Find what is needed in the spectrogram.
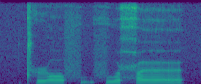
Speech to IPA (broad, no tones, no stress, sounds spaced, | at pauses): tʰ ɹ ɔ f ṵ f u ħ œ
